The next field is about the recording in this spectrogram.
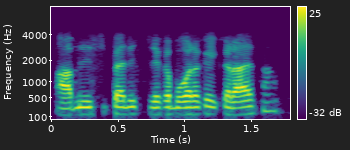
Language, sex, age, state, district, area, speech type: Urdu, male, 18-30, Uttar Pradesh, Ghaziabad, urban, conversation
